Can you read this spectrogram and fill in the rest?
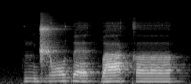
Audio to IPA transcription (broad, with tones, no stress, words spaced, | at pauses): nd͡ʒo˩˧ɗɛ˩ɡ͡ba˩˧ kɐ˩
